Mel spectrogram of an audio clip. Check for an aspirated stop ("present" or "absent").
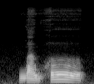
absent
